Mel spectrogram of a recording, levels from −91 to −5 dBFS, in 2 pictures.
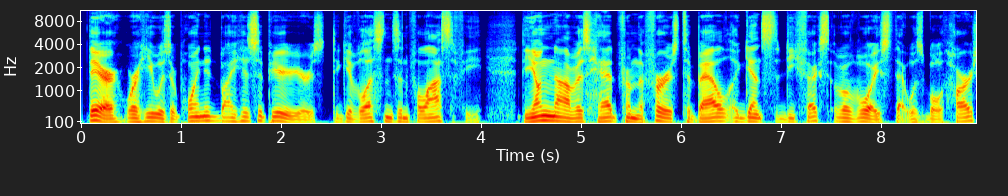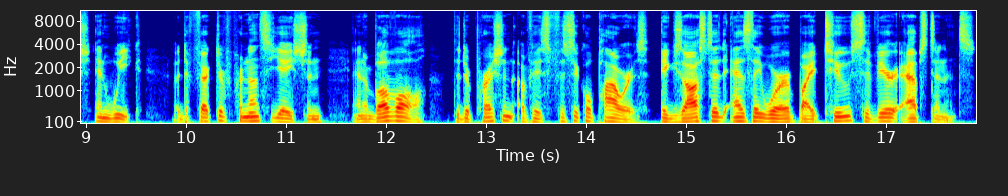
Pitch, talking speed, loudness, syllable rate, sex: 100 Hz, 180 wpm, -21 LUFS, 5.6 syllables/s, male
